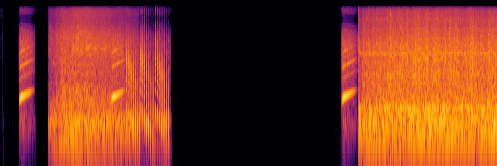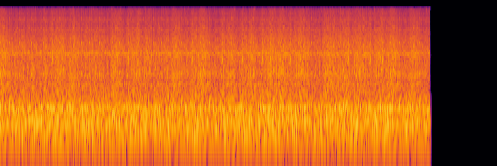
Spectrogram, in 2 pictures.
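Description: Fire blasts out in a loud, steady roaring rush.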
